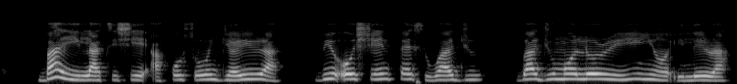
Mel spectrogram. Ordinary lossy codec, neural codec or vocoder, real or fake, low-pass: none; codec, 16 kHz, 8 kbps, FunCodec, trained on Chinese and English, 25 frames a second; fake; 7.2 kHz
